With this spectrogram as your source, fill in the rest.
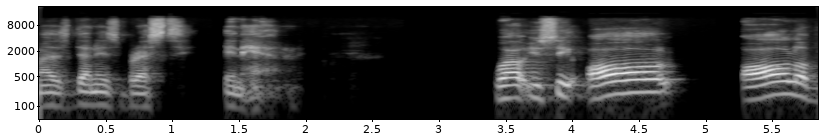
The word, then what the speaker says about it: Bresnahan: When he called her to introduce himself as her supervisor, he defined or pronounced his name as Dennis Breast in Hand.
